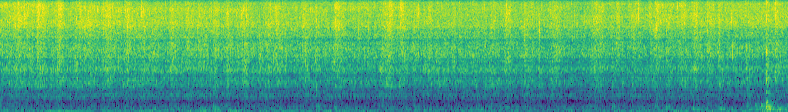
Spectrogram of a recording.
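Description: Spinach, crab stick and egg omelette sizzling steadily in an oiled frying pan as the eggs cook through, with a few light knocks and scrapes from stirring.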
